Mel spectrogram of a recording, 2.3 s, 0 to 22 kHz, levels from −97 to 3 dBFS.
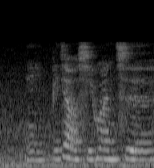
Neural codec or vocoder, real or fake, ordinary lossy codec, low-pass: codec, 16 kHz, 16 kbps, FreqCodec, larger model; fake; none; none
